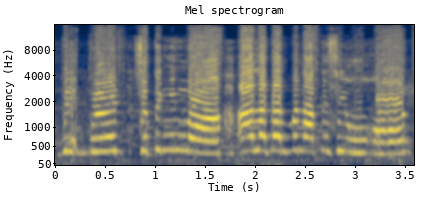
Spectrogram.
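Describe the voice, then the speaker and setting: A woman voicing an excitable, easily scared young girl in a cartoon, squealing, tearful and often shouting, with loud music behind. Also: extremely high pitch, unhurried. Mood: excited. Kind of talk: cartoon voice acting.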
